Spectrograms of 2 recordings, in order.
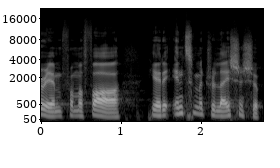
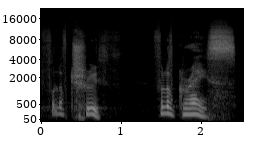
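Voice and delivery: hushed awe; 14 dB quieter, slower than usual. Real, not acted. Hushed awe at Jesus' glory.

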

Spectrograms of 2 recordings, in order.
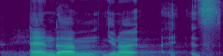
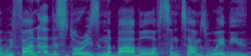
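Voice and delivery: ordinary talk, nothing marked

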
